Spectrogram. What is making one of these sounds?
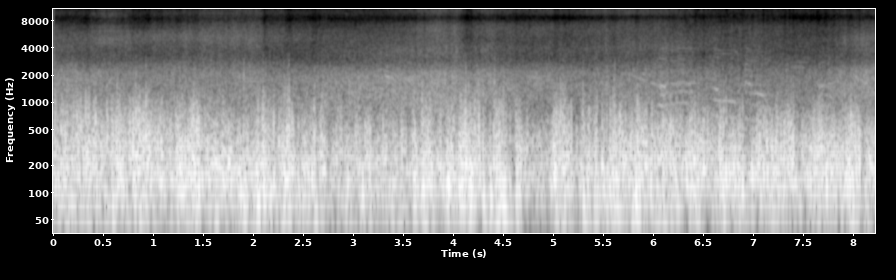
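Foaming surf washes over a stony shore.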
